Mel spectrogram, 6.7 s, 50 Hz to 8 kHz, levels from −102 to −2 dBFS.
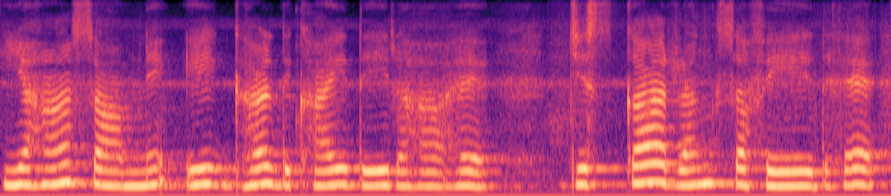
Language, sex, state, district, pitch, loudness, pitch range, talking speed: Hindi, male, Uttar Pradesh, Lalitpur, 230 Hz, -15 LUFS, 220-235 Hz, 105 wpm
